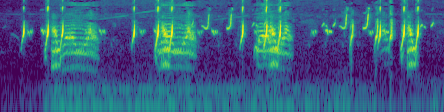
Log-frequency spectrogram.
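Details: Quail females giving harsh, rattling gargles mixed with sharp hooked chirps, closely packed with a low steady hum underneath throughout.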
